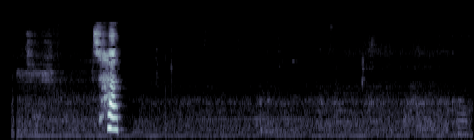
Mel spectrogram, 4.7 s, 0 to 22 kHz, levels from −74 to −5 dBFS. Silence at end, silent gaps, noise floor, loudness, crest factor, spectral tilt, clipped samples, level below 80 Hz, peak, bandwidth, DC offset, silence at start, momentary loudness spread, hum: 3.55 s; none; -55 dBFS; -19 LUFS; 28 dB; -1 dB/octave; under 0.1%; -82 dBFS; 0 dBFS; 11.5 kHz; under 0.1%; 0.95 s; 28 LU; none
